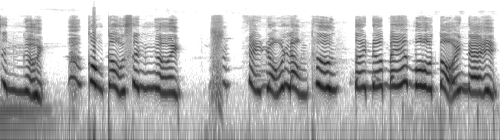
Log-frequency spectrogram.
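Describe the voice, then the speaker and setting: A woman's voice: very high voice, animated, moderate pace, no room sound, studio quality. A woman voicing a distraught, tearful young mother pleading humbly for her baby in a cartoon fairy tale. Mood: desperate pleading. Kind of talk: animated fairy tale voice acting. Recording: loud music under the voice.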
